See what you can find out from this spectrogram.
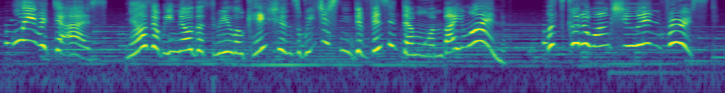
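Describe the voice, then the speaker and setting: A woman voicing a tiny, excitable fairy companion in a video game, squeaky and childlike, perky in manner. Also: moderate pace. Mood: upbeat. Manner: perky, refers to herself in third person. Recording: loud music under the voice.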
